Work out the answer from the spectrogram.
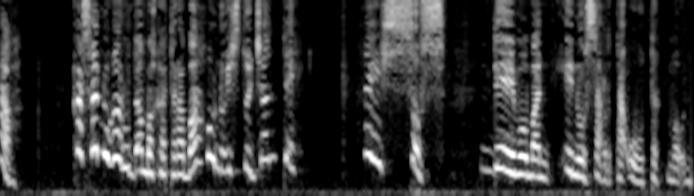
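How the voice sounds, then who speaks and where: A woman's voice: high voice, sing-song, moderate pace, dry recording. A woman with a Filipino accent playing a scolding, sceptical factory woman in a radio comedy-drama. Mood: scolding, incredulous. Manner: scolding, incredulous.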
